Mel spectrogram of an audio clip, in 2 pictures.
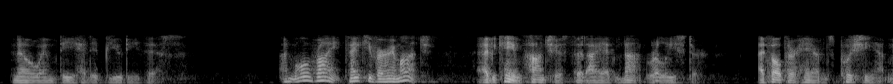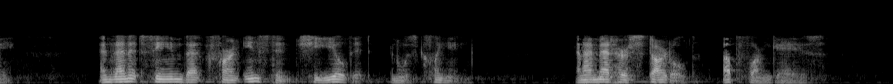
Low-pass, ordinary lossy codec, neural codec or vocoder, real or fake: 7.2 kHz; AAC, 16 kbps; codec, 16 kHz, 4.8 kbps, FACodec; fake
